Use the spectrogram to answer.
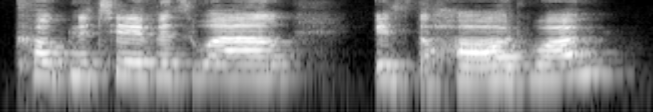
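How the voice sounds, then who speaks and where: Woman, English accent, middle-aged, bright clear tone, teacher trainer, explanatory, poses questions to the room. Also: fairly high pitch, steady tone, normal speed. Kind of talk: presenting a training session.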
